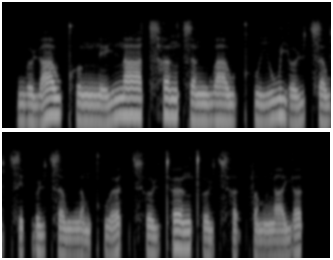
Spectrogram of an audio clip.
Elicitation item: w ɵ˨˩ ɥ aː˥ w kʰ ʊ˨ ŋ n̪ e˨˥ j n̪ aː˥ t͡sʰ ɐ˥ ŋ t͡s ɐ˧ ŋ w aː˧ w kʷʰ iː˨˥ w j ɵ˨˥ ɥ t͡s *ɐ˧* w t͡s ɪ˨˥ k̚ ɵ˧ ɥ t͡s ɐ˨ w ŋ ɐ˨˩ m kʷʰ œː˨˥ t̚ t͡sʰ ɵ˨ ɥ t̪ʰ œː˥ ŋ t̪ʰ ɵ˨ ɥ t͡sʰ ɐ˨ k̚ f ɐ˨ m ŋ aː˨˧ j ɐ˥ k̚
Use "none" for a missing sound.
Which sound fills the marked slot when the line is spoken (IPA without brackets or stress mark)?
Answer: ɐ˧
